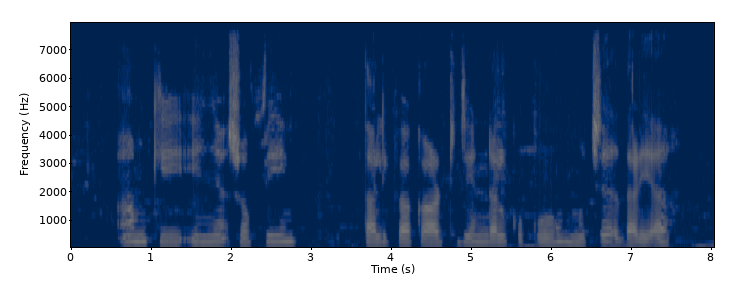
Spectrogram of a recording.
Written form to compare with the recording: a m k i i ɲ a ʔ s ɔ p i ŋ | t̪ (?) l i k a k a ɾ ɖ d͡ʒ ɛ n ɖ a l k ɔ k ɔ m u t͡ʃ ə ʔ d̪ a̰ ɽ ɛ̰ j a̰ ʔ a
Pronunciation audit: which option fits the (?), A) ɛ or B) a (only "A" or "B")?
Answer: B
